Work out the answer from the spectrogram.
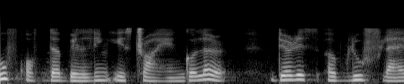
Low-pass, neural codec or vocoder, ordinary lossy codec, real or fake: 5.4 kHz; codec, 16 kHz, about 1 kbps, DyCAST, with the encoder's durations; none; fake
